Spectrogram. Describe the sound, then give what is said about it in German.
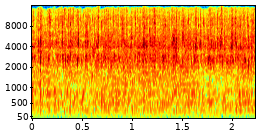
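Water pours steadily from a water pump on wide school grounds, a continuous, even splashing rush with no breaks and no voices. “Eine Wasserpumpe auf dem weiten Schulgelände.”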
